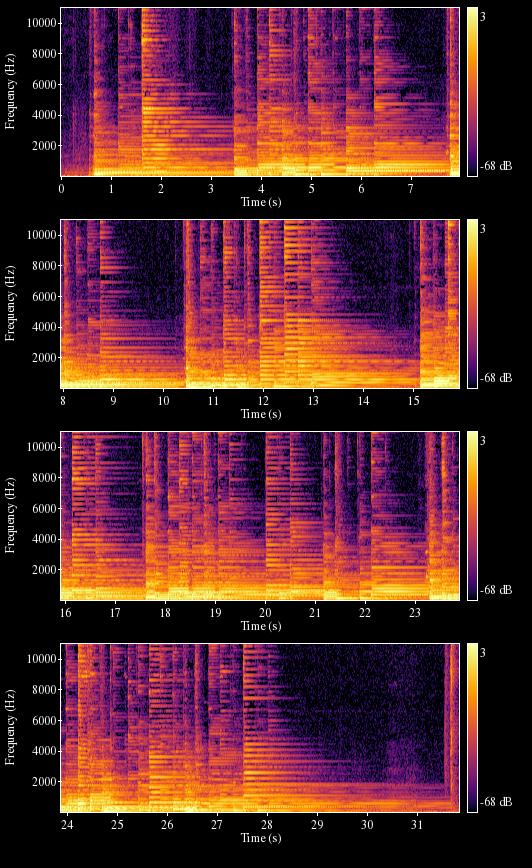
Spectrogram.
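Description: Handmade Gallinaro Aqstica OSH offset-soundhole acoustic guitar, a medium jumbo with a Sitka spruce top and rosewood back and sides, played in slow arpeggiated chords. A new chord comes every two to three seconds and is left to ring, and the playing fades out near the end. Heard through the camera's built-in microphones.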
